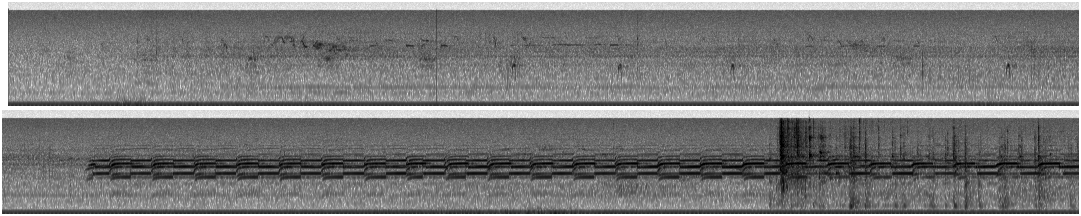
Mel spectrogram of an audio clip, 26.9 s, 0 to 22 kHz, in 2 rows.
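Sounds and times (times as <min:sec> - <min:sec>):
level crossing warning alarm: 0:14.5 - 0:26.9.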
